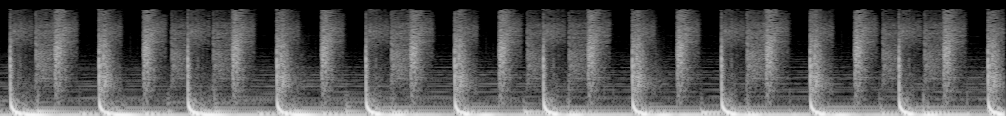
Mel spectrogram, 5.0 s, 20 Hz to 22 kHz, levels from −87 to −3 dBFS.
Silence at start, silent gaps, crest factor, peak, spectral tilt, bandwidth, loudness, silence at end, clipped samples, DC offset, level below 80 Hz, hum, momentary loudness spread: 0 s; none; 10 dB; -4 dBFS; -5 dB/octave; 17 kHz; -17 LUFS; 0 s; under 0.1%; under 0.1%; -16 dBFS; none; 1 LU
